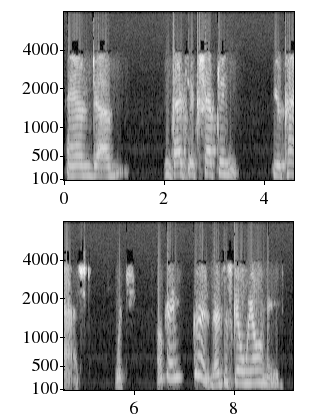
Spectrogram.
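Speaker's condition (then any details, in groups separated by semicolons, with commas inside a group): Cerebral palsy; lifelong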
